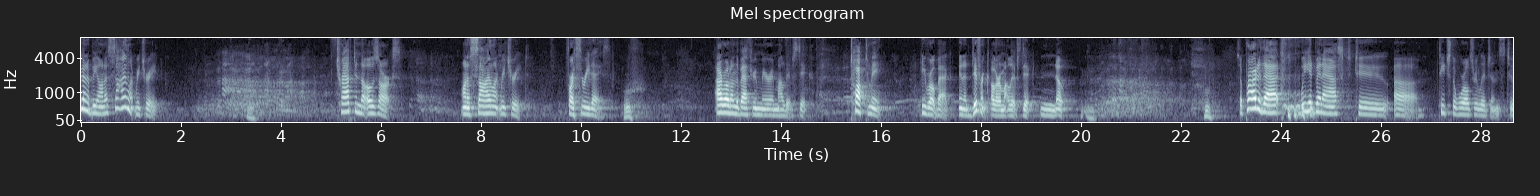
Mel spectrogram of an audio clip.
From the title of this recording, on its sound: Live from Pepperdine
